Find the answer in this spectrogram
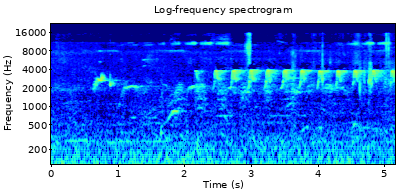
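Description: A bird calling: a few scattered chirps, then from about two and a half seconds in a fast, even run of short repeated notes, about five a second, over a steady low rumble.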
